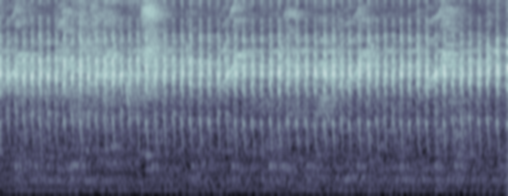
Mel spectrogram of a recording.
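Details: Collared kingfisher in a tireless all-day calling bout: dense rapid chatter of rasping high notes, slightly uneven in loudness, continuing without pause for five seconds.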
